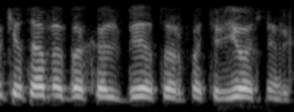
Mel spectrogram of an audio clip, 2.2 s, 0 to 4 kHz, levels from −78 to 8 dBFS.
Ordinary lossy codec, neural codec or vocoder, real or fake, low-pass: MP3, 24 kbps; none; real; 3.6 kHz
